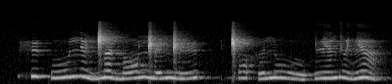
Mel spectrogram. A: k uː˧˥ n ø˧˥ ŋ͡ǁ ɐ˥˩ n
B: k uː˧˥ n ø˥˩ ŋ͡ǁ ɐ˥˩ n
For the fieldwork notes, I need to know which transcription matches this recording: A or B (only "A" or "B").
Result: B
